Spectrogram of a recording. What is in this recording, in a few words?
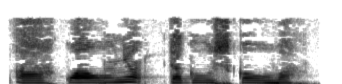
leopard, Cayuga; a:gwa:ǫ:nyǫ́ˀdagu:s gó:wah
